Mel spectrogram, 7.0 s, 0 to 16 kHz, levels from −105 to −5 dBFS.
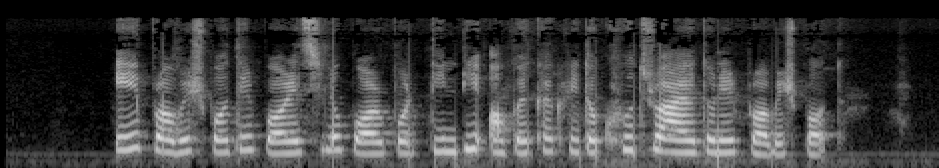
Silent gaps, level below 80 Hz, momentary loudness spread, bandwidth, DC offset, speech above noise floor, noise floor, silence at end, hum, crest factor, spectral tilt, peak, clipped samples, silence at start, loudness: none; -68 dBFS; 9 LU; 11.5 kHz; under 0.1%; 47 dB; -76 dBFS; 0.85 s; none; 20 dB; -2.5 dB/octave; -10 dBFS; under 0.1%; 0.85 s; -28 LUFS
